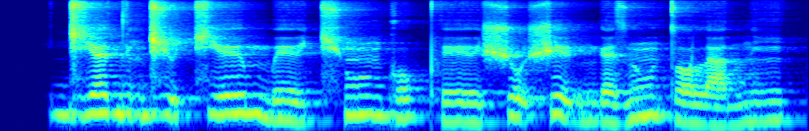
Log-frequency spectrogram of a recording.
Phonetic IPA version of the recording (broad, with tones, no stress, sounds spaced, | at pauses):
d͡ʑ ɛ˦ d ĩ˦˨ d͡ʑ ɔ̰˦˨ t͡ɕ e˦ ɪ̯ m e˨ ɪ̯ t͡ɕʰ ũ˦ ɡ o˦ pʰ e˨ ɪ̯ ʃ o̰˦˨ ʃ ḛ˦˨ ɪ̯ ŋ ɛ˨ z ũ˦ t ɔ˨ l ä˨ n ĩ˦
